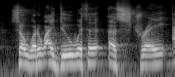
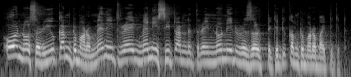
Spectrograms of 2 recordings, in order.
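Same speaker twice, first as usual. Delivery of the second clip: Indian ticket clerk; 3 semitones higher, faster than usual. Acted. Indian clerk tells traveler to return tomorrow, Indian accent. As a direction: brush the customer off in an Indian English lilt. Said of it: "So there's this guy".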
